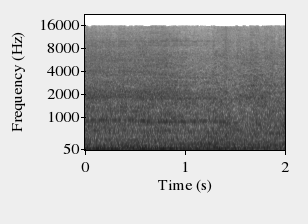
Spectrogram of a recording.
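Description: A film-trailer sound mix: a heavy, steady low rumble as a giant horned monster erupts from desert sand, with faint music underneath.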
